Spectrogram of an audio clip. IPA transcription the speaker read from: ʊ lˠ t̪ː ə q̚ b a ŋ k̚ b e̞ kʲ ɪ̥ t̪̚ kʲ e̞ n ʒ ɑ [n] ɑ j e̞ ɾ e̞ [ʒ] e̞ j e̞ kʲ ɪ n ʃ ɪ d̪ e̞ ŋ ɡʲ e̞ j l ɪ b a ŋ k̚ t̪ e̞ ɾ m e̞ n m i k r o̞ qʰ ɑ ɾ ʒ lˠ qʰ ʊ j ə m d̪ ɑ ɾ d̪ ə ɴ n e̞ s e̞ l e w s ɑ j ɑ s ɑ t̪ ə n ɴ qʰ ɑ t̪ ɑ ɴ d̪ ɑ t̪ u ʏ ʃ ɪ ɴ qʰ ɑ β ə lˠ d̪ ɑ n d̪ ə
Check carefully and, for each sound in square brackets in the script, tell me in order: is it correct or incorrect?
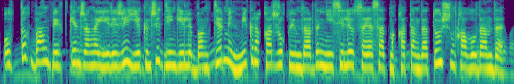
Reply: incorrect: ɴ, correct

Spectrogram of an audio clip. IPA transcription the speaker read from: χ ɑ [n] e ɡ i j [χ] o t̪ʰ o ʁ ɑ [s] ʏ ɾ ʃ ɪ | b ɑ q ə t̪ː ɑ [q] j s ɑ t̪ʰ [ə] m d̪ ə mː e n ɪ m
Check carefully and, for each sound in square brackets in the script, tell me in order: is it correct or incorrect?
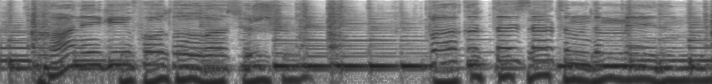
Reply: correct, incorrect: f, correct, incorrect: none, correct

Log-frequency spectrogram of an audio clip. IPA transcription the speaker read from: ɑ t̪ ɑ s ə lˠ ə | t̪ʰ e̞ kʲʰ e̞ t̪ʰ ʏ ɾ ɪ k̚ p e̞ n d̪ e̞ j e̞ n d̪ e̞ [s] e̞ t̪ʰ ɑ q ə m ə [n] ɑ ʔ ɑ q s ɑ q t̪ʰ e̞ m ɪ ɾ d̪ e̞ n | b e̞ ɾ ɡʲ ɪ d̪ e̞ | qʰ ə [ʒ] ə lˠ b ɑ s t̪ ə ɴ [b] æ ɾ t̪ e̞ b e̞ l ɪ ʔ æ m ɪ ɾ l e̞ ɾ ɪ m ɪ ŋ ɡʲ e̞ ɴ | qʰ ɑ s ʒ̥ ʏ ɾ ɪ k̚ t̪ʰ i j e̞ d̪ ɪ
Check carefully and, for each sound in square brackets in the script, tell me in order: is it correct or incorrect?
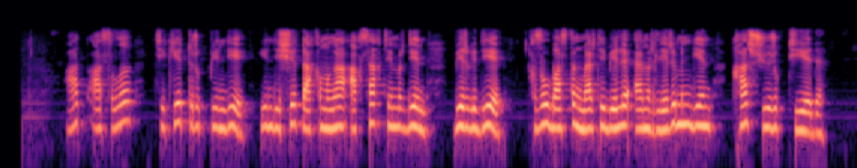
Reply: incorrect: ʃ, incorrect: ɴ, incorrect: z, incorrect: m

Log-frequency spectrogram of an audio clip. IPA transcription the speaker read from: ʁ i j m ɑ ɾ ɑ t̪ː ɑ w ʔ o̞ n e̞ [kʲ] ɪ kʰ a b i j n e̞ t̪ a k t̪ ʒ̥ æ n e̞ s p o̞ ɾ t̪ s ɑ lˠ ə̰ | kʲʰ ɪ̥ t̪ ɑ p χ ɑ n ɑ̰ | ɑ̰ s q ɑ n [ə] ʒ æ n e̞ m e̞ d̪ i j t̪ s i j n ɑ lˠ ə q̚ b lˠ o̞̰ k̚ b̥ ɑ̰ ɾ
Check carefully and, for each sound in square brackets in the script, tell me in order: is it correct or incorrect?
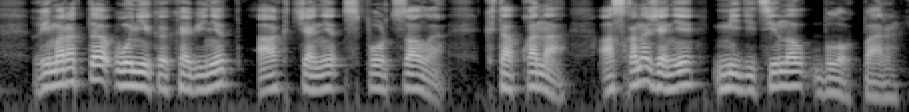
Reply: correct, incorrect: ɑ

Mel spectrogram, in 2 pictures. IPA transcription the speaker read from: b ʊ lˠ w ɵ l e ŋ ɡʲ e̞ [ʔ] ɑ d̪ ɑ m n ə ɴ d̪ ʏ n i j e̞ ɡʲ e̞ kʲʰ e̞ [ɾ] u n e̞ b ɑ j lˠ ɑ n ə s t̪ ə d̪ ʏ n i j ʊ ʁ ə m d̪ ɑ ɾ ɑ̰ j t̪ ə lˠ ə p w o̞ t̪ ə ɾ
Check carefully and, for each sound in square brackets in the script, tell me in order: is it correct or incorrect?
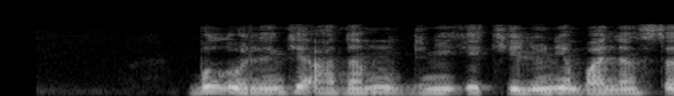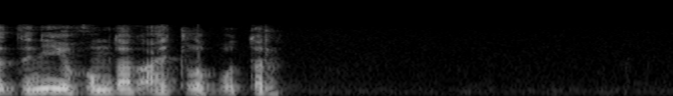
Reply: correct, incorrect: l

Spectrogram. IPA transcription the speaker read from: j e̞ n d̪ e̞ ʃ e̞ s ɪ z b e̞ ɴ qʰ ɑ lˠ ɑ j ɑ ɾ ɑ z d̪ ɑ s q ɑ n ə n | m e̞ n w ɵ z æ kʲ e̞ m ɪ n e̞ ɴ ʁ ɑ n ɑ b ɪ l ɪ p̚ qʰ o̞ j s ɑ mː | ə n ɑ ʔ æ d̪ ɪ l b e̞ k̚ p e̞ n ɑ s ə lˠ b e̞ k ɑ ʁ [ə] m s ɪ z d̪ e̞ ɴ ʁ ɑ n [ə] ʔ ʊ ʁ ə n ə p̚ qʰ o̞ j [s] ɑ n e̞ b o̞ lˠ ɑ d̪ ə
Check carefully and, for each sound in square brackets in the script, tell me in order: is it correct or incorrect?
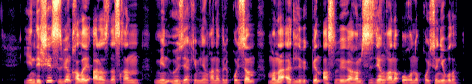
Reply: incorrect: ɑ, incorrect: ɑ, correct

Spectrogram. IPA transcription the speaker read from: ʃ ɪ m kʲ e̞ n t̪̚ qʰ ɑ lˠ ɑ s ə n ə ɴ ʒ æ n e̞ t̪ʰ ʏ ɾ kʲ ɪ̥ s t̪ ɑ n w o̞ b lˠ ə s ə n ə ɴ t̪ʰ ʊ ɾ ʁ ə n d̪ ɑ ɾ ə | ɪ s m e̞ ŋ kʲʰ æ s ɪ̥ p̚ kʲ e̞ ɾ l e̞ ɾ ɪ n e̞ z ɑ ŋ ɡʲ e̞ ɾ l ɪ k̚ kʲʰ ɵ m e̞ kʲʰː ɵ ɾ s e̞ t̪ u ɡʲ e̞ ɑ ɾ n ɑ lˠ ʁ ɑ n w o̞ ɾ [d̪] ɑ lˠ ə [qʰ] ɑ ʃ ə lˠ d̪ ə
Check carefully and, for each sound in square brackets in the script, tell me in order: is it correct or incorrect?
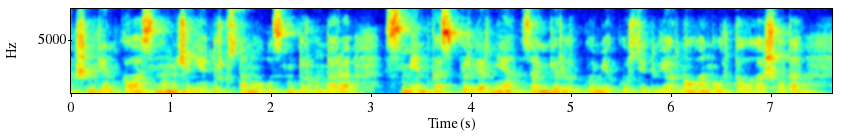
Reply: incorrect: t̪, incorrect: q

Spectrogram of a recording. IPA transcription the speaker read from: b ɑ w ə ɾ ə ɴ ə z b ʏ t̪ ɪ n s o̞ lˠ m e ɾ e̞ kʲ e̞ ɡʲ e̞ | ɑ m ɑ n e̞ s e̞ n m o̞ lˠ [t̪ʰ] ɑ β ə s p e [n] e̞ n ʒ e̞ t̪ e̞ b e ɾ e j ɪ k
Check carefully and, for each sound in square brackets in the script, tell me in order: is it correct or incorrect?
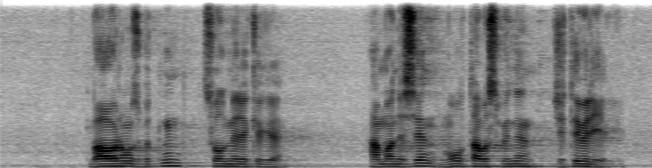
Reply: correct, correct

